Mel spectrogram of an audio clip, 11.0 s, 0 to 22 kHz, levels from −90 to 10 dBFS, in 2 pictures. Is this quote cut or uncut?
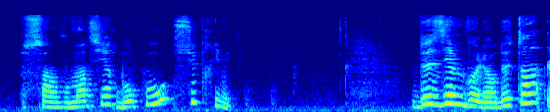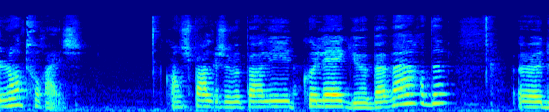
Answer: cut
